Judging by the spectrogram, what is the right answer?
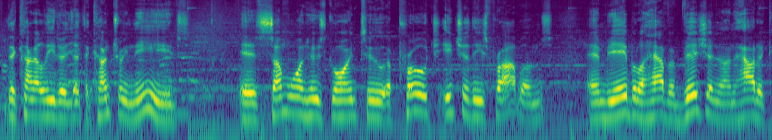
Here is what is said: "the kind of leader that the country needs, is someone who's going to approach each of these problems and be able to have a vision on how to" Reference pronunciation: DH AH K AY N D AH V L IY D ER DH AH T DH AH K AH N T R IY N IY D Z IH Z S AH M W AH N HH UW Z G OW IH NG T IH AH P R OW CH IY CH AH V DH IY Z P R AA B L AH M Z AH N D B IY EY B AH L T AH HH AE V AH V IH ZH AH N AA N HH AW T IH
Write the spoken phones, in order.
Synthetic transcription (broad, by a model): DH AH K AY N D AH L IY D ER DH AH T DH AH K AH N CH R IY N IY D Z IH Z S AH M W AH N HH UW Z G OW IH NG T IH AH P R OW CH IY CH AH V DH IY Z P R AA B L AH M Z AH N B IY EY B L T AH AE V AH V IH ZH AH N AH N HH AW T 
